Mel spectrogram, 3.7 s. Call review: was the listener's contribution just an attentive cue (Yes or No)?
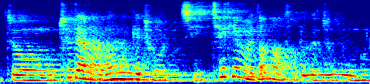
No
